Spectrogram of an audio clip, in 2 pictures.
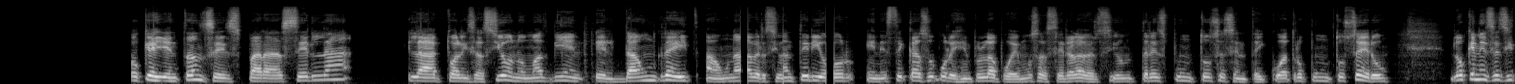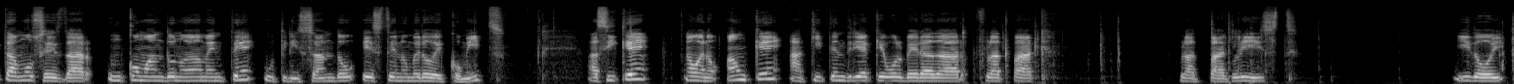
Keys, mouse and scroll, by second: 10.7-13.1 drag, 17.8-19.7 drag, 20.3 click, 20.6 click, 24.3-28.1 typing, 29.6-30.2 typing.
